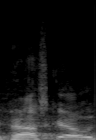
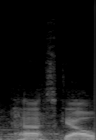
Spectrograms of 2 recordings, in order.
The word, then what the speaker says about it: Pascoe: joining us i'm pascoe joined in the booth i think i just pronounced my last name pascal like you did yesterday i'm pasco joined in the booth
